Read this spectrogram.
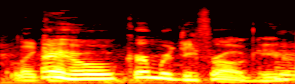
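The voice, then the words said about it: Kermit the Frog Muppet impression. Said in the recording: “I sound like a Muppet. ... celebrity impressions”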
